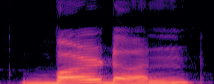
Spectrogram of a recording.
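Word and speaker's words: burden: जैसे कि children, रॉटन, citizen, बर्डन, लाइटन और लिसन। तो इस तरीके से ई को हम ई नहीं पढ़ेंगे, यहाँ पर अ पढ़ेंगे, जैसे कि इस रूल में बताया है।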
